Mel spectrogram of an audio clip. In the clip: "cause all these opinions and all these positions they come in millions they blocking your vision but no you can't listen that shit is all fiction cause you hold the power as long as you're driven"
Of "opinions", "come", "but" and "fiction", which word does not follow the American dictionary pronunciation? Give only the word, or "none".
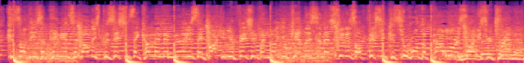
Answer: fiction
